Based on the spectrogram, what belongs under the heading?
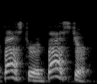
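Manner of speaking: ordinary delivery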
